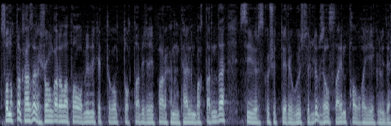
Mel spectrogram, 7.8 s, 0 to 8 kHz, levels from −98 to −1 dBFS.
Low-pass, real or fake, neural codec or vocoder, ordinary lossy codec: 7.2 kHz; fake; codec, 16 kHz, 16 kbps, FreqCodec, larger model; none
